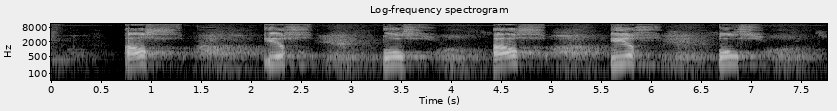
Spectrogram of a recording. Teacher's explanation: حلق کے اوپر والے حصے سے ادا ہوتا ہے, لہذا خا کو حلق سے ادا کریں گے, اور یہ حرف پر ادا ہوتا ہے, لہذا پر ادا کریں گے.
